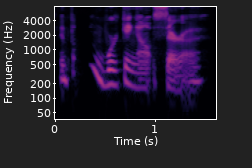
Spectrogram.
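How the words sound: It is read in a mocking put-on voice.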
